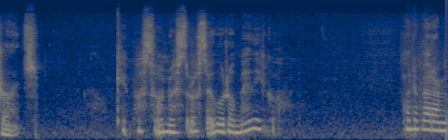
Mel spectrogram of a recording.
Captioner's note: Isabel speaking Spanish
